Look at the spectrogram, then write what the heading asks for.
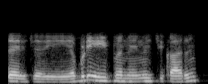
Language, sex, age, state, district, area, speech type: Tamil, male, 30-45, Tamil Nadu, Kallakurichi, rural, conversation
